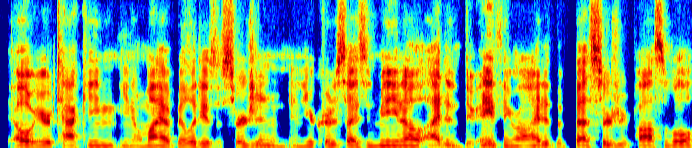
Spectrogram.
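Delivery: ordinary talk, nothing marked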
